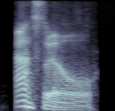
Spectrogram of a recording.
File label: "acyl", British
